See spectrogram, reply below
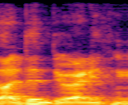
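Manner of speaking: normal talking voice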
